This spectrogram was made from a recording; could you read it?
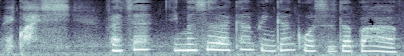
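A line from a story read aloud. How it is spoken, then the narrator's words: Very faint voice. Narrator (Chinese): 他的声音好小好小，只要风再强一点就听不到了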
